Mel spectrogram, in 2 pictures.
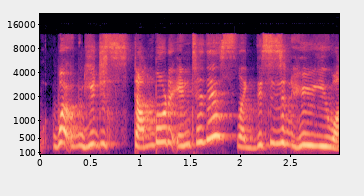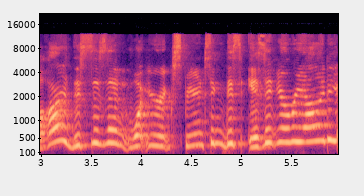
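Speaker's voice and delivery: retold high-pitched, rising disbelief; incredulous questioning. Coach re-enacting her challenge to a client, incredulous.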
